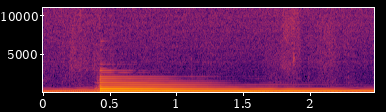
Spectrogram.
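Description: A single guitar note is plucked and left to ring as a reference tone for checking a sung interval in a singing ear-training exercise, a steady sustained pitch with bright harmonics that slowly fades over a couple of seconds, with no talking.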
